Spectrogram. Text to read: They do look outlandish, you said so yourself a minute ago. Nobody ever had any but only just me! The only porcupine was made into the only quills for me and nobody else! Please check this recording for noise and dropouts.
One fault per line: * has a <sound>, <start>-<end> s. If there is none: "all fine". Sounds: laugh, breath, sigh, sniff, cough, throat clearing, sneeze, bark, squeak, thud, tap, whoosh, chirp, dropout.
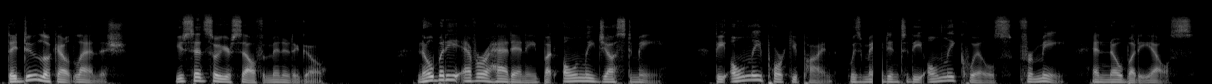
* has a dropout, 8.7-8.8 s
